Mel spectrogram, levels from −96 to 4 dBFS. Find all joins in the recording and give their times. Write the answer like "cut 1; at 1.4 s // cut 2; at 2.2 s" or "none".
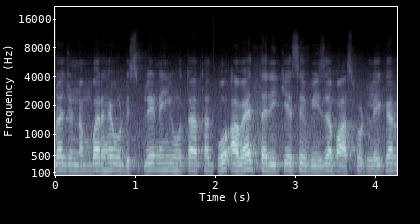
cut 1; at 1.9 s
